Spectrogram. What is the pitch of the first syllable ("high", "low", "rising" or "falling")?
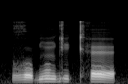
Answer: low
